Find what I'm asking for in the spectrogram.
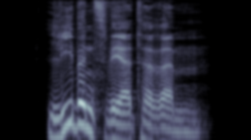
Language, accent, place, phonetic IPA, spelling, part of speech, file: German, Germany, Berlin, [ˈliːbənsˌveːɐ̯təʁəm], liebenswerterem, adjective, De-liebenswerterem.ogg
- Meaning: strong dative masculine/neuter singular comparative degree of liebenswert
